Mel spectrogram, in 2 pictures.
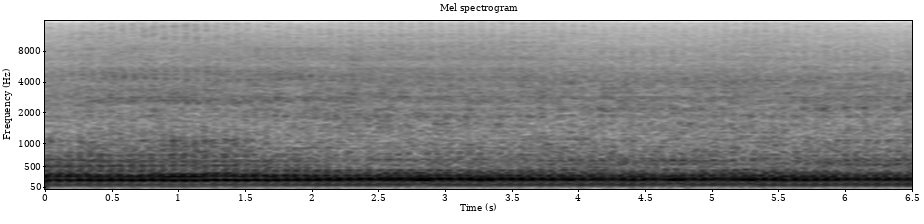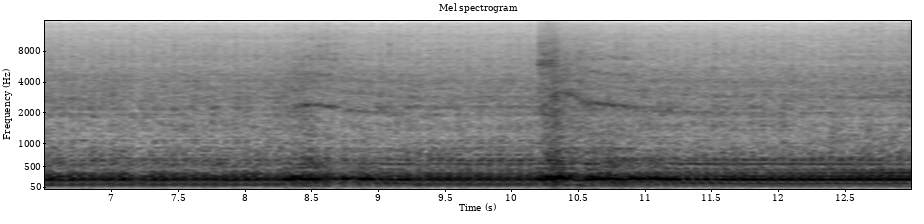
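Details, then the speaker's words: Yamaha XV1000 Virago V-twin, high-compression build with 750cc heads on the 1000cc engine, about 180 psi, first start on a jump battery on a cold early morning: even, loping idle with two clean throttle blips, no knocks or rattles. One big backfire from excess fuel afterward. "That sounds sick. Sounds really good. I'm happy with that."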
